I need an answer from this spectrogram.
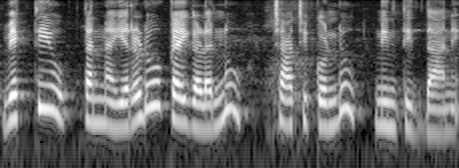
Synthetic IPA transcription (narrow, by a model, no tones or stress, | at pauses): ʋjɐk̚t̪ijut̪ɐnːɐɛɾɐɽuːkɐjɡɐɭɐnːu | t͡ʃaːt͡ʃiko̞ɳɖunint̪id̪ːaːne̞̰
